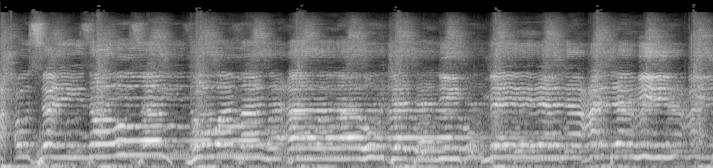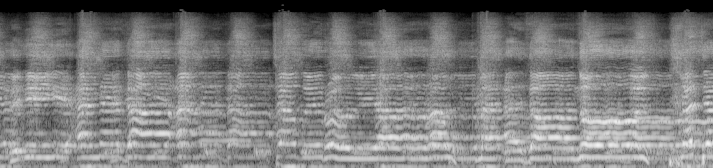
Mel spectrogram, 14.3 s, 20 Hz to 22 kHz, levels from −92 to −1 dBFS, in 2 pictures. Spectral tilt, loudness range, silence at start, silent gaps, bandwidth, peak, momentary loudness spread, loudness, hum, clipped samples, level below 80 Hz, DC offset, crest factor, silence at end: -2.5 dB/octave; 3 LU; 0 s; none; 17 kHz; 0 dBFS; 6 LU; -15 LUFS; none; under 0.1%; -32 dBFS; under 0.1%; 16 dB; 0 s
